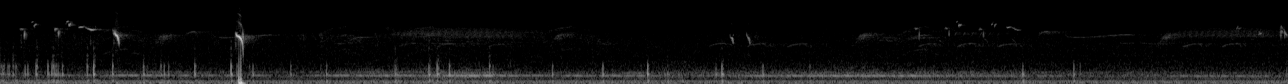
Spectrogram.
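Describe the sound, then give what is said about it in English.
Scattered short, high-pitched chips from a flock of crossbills, coming singly and in small clusters throughout, over a steady low hum with one sharp click early on. No one speaks. “And I think there's a flock of crossbills around here somewhere.”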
